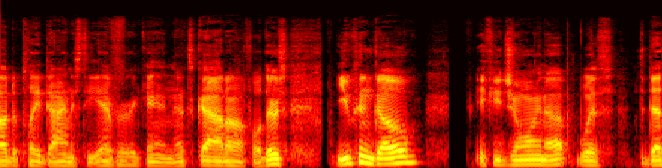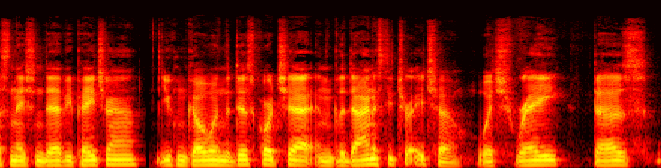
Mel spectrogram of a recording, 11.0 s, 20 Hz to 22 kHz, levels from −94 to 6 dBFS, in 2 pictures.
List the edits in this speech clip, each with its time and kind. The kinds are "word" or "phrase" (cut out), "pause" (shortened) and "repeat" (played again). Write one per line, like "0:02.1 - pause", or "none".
0:06.7 - pause
0:08.3 - phrase

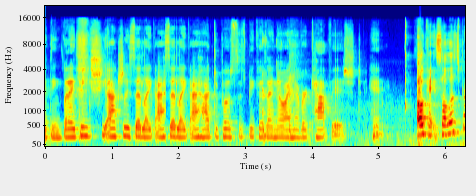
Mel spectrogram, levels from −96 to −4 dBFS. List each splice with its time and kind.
0:01.8 - repeat
0:04.8 - pause

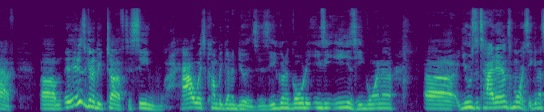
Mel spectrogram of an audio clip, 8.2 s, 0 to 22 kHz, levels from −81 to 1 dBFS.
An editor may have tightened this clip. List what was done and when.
none

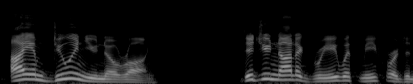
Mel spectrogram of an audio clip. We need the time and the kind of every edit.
none

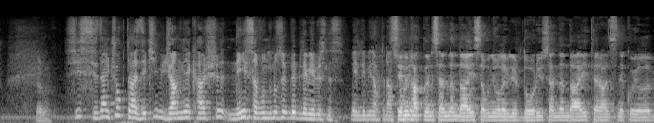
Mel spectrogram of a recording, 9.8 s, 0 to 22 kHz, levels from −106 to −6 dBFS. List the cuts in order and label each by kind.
none

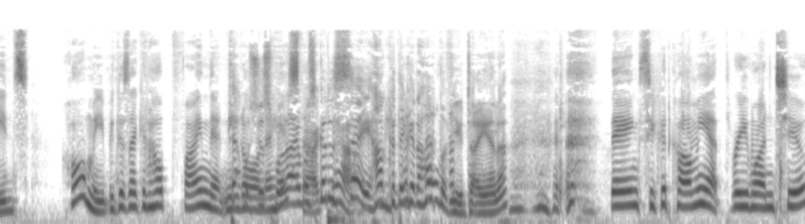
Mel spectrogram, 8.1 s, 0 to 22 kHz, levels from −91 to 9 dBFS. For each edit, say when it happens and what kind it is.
none

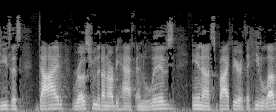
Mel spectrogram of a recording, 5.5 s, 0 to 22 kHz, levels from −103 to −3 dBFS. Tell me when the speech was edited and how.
0:02.0 - word
0:04.6 - word

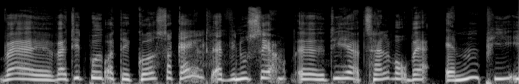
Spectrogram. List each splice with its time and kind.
0:01.0 - word
0:02.1 - word

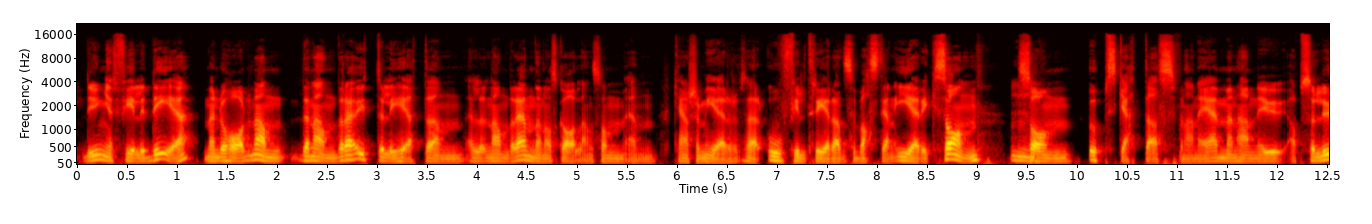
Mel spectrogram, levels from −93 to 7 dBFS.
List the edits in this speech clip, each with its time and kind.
0:01.2 - pause
0:05.9 - pause
0:10.0 - pause
0:11.0 - word

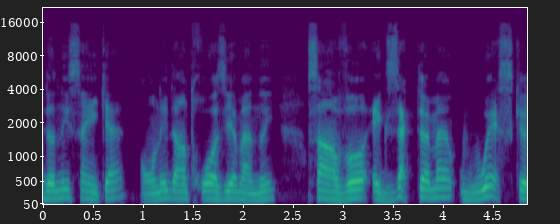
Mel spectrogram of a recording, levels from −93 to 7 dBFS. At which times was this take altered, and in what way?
0:02.6 - word

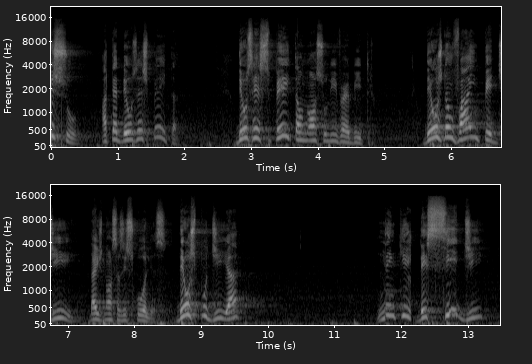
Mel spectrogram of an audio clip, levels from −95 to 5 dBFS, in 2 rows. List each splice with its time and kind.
0:08.5 - pause
0:11.7 - word
0:12.1 - word

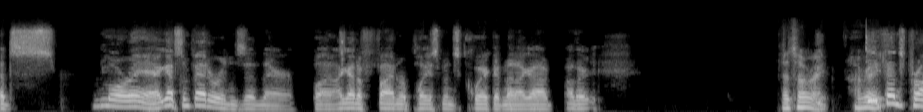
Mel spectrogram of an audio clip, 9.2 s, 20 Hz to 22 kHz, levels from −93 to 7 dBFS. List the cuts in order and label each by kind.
0:05.6 - pause

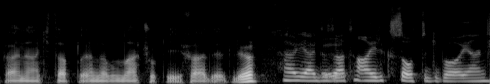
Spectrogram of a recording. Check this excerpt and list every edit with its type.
none

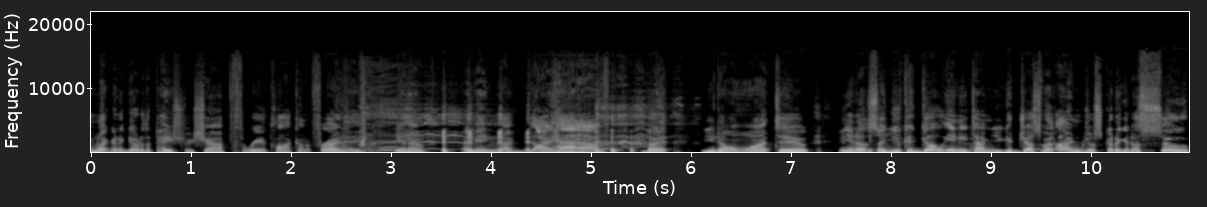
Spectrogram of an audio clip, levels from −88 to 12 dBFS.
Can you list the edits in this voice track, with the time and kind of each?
0:01.3 - word
0:09.6 - word

